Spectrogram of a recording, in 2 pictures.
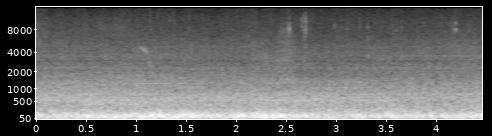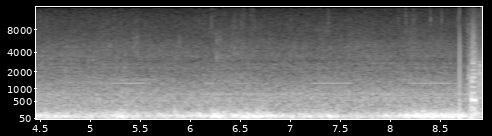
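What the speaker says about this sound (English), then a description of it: "KLM 250 blasting off majestically for AMS." A KLM heavy jet airliner, flight 250, takes off from Minneapolis–St. Paul airport bound for Amsterdam. It makes a steady, deep rumbling roar mixed with wind buffeting, and the sound swells slightly toward the end.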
